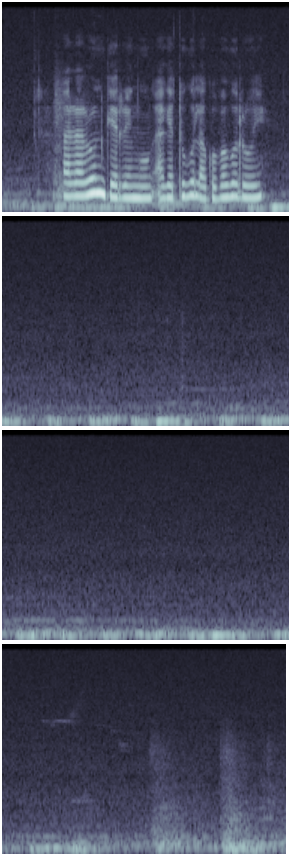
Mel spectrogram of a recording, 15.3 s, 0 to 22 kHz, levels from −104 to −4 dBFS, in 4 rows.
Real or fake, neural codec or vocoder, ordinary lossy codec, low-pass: real; none; none; 19.8 kHz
